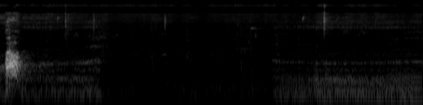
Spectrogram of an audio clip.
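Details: Great Pyrenees livestock guardian dog on a goat farm in Knoxville, Tennessee, barking to warn that something is out there; one loud, deep bark, then a low rumbling tone, a quiet gap, and more low rumbling.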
